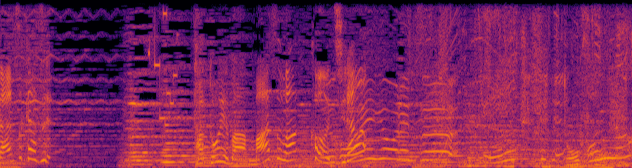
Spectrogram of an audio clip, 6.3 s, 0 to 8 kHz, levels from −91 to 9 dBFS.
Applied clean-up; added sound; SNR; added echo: none; none; none; none.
